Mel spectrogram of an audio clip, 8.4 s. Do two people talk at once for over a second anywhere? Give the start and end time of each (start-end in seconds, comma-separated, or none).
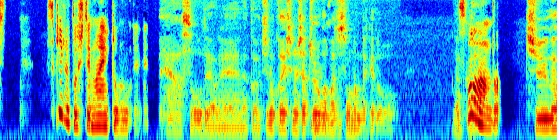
none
